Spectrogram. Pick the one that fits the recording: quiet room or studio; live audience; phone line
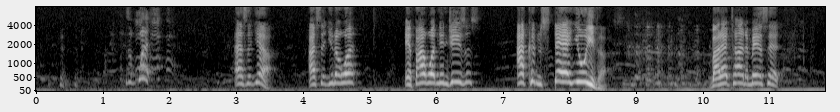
live audience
